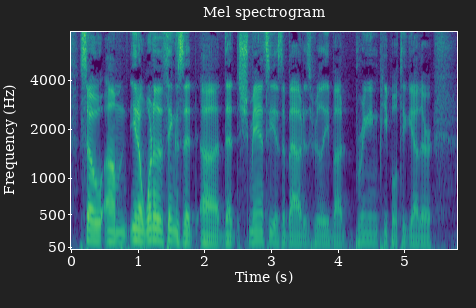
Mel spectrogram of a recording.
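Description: A man uses a plain, everyday voice at a fairly quick pace, with ordinary pitch variation. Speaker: rabbi. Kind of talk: casual interview chat.

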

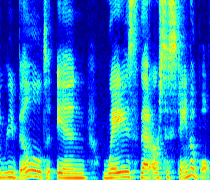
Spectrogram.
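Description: In a very clean recording with a silent background, a woman talks. She has an American accent and a medium pitch. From California, Cupertino. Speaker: tech entrepreneur. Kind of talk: interview.

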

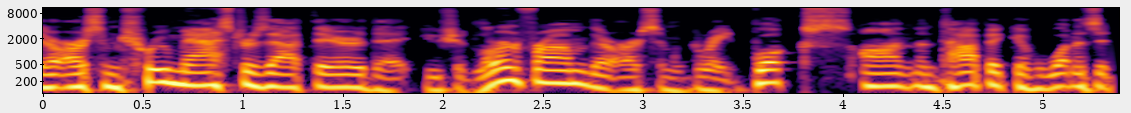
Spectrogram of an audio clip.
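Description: With an American accent, a man speaks at a fairly quick pace in a fairly high, somewhat breathy voice with ordinary pitch variation. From Oklahoma. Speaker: podcasting consultant and author. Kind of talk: casual interview. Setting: remote recording through a studio microphone.

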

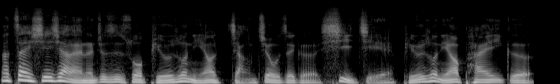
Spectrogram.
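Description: A man's very deep, low voice with a dark, mellow tone and lively intonation, at a moderate pace, on a very clean recording with a silent background and a dry, close sound with no echo. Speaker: podcast host, video production professional. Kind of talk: casual monologue. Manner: hesitant, many fillers.

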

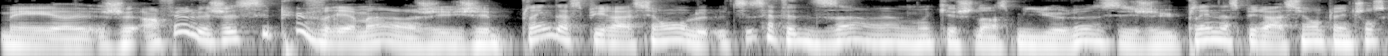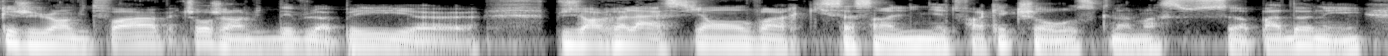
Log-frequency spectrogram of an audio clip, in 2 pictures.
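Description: In an ordinary speaking voice, a man talks at a medium pitch and a fairly quick pace, his intonation lively. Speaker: podcast co-host. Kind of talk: casual chat.

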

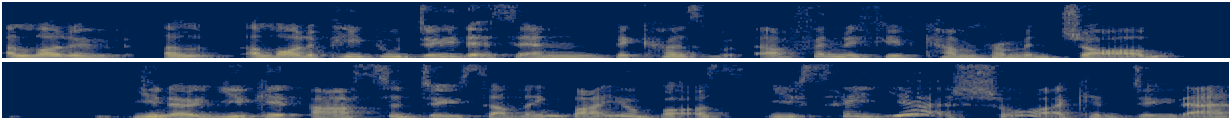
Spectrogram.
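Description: A woman's fairly high, somewhat breathy voice with an Australian accent, very wide pitch swings and a moderate pace. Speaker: business coach. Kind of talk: casual interview chat.

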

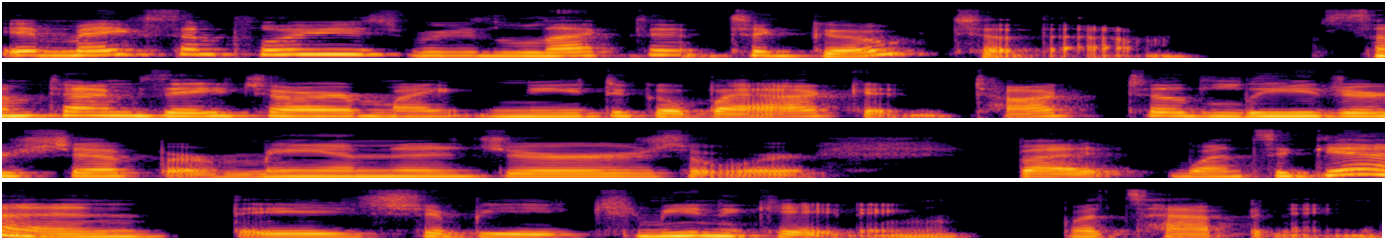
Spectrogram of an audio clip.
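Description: A woman's fairly high voice at a fairly slow pace, a plain, everyday voice. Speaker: podcast co-host and HR consultant. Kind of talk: casual conversational podcast discussion.

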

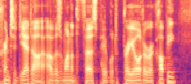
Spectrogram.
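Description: A man with an Australian accent speaks at a very fast pace with a very deep, low pitch. The recording is very clean, with a silent background. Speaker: copywriting agency owner, former journalist. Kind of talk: interview conversation.

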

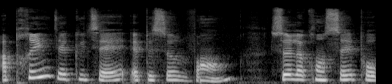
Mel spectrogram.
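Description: Somewhat breathy and fairly high in pitch, a woman speaks at a very slow pace. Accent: English. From United States. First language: English (speaking French). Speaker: podcast listener, French learner. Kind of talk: recorded listener testimony.

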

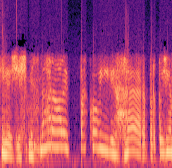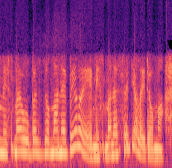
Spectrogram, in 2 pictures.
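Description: A woman's medium-pitched voice with very wide pitch swings, a fairly quick pace and very even loudness, over noticeable background noise. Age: 60s. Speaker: secondary school science teacher. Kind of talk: phone interview. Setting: phone call.

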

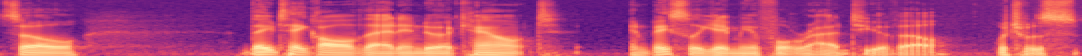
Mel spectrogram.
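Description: A man's very deep, low voice with vocal fry, fairly quick pace between long, frequent pauses, and ordinary pitch variation. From Louisville, Kentucky. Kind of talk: casual interview chat.

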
